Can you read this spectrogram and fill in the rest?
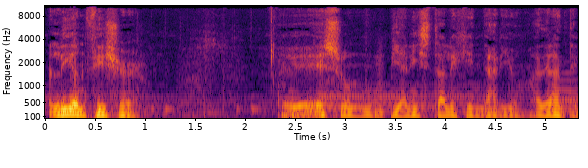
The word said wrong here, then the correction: Fleischer: Mire, Leon Fisher fue, de hecho, denominado... – Fleischer. – Bueno, pero es que es la pronunciación.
